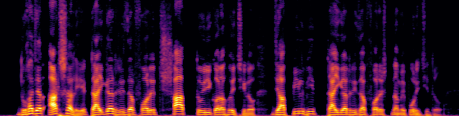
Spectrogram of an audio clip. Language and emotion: Bengali, neutral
